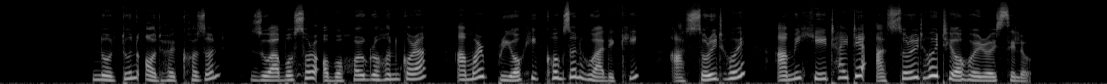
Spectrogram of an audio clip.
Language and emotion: Assamese, surprised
